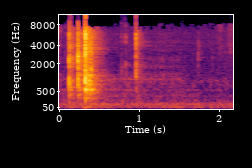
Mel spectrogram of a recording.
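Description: A quick cluster of sharp clicks and taps from paper and a craft tool being handled on a wooden tabletop, loudest about half a second in, then a single light tap about a second in, as a punched paper sentiment is picked up and set onto a card.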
